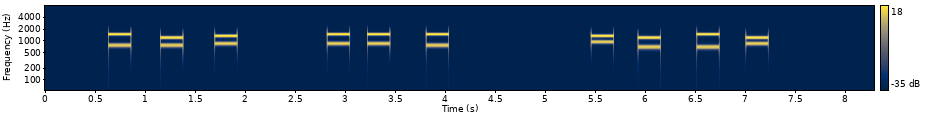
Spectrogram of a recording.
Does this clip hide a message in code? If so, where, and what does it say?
Yes: DTMF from 0.6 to 7.2 s, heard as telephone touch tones, dialled by hand, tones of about 230 ms. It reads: 648 996 0137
